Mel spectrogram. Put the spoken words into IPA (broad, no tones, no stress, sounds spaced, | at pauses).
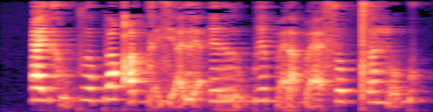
æ lʲ x ṵ b l o b u qʼ ɪ b d ɛ̰ zʲ a̰ lʲ a̰ ʔ ɪ r ṵ b ɪ b æ̰ ɾ a̰ b æ̰ s o b tʼ ə n o̰ ɡ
